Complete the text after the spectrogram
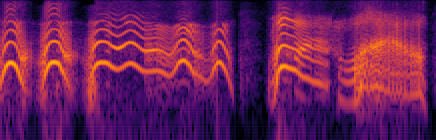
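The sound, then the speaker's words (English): Dog howling and whining in several long, wavering cries that swoop up and down in pitch, loud and continuous with brief breaks between them. “What is that? That's my dog telling you I didn't do it.”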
